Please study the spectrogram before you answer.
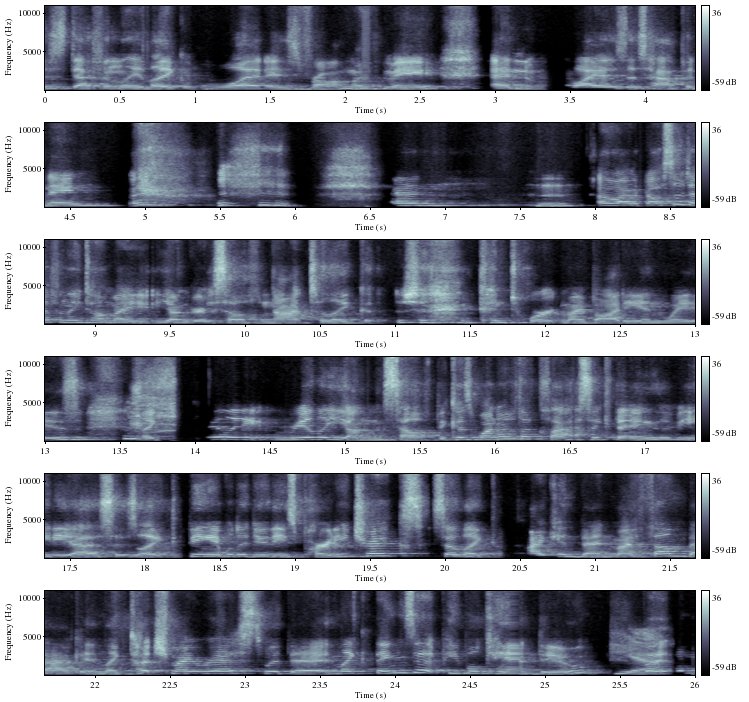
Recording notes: our first Zoom episode!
